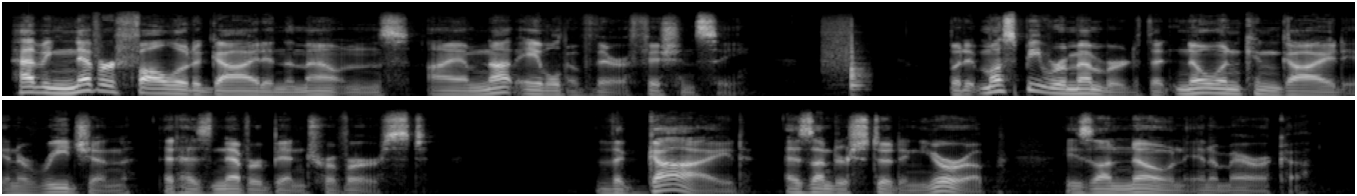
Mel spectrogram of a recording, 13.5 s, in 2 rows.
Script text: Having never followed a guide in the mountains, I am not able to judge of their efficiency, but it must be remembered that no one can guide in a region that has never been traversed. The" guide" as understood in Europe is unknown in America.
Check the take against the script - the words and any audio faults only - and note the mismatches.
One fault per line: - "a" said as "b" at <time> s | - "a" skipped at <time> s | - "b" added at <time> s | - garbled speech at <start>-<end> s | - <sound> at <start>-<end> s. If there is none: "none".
- "to judge" skipped at 2.8 s
- thud at 4.1-4.4 s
